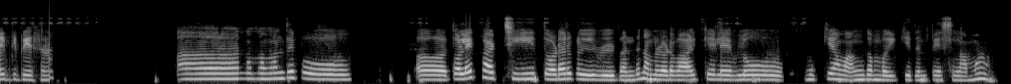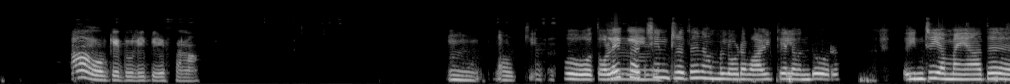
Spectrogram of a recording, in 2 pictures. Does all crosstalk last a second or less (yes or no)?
yes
